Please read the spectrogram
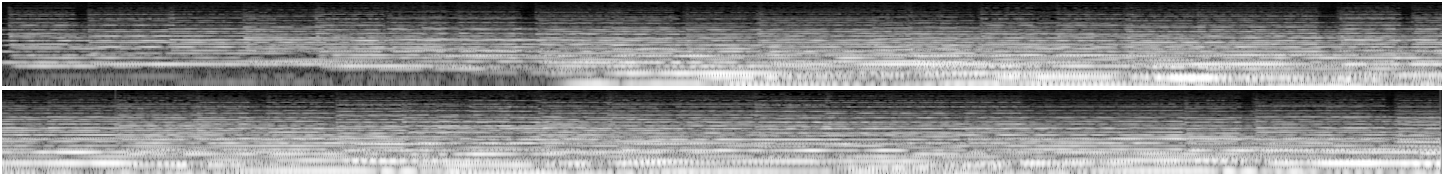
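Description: Organ playing slow, sustained chords, with low bass notes joining about five seconds in.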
